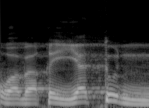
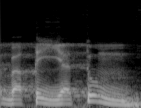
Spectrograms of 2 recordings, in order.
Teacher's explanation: Asalnya wa baqiyatun, tetapi dibaca baqiyatum dengan 2 harakat. Mim idgham wajibul gunnah, di situ 2 harakat. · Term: idgham bi gunnah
